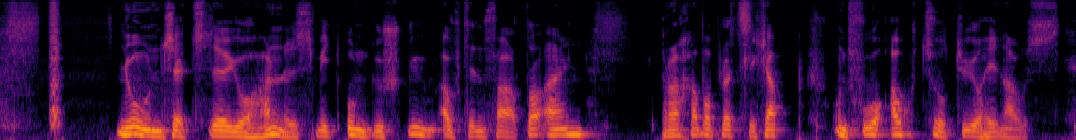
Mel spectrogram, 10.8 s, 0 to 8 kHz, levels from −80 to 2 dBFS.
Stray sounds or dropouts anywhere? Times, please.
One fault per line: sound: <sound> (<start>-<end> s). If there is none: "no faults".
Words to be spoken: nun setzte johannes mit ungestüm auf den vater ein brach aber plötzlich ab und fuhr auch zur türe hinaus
sound: squeak (0.5-0.7 s)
